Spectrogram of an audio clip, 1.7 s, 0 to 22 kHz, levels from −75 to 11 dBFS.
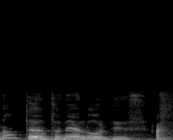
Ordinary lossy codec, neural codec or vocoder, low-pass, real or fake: none; none; none; real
